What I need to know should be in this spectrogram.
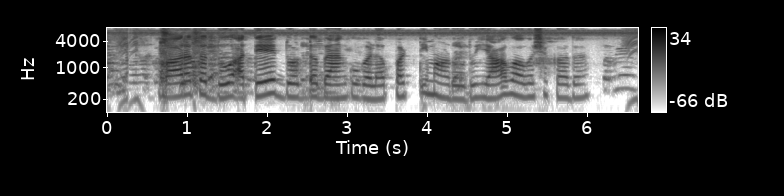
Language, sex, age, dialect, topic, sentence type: Kannada, male, 18-24, Dharwad Kannada, banking, statement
